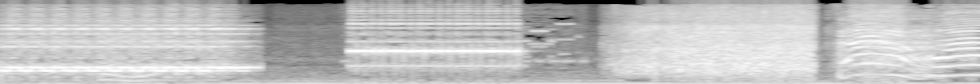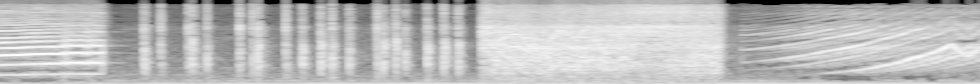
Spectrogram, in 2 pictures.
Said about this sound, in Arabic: لكن أفضل الأصوات زي هذا التليفون هذا.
